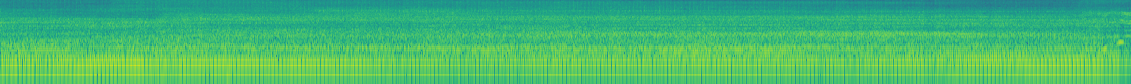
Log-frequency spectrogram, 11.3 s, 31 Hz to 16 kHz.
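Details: Weed Eater garden tractor, Tecumseh TVT691 two-cylinder, just refreshed with new oil and filter, warmed up on gas: smooth, fast, even buzz holding steady at high speed with no misses, rattles or knocks; healthy running engine.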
